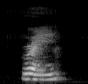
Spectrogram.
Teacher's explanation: Its voice sound, its place of articulation is palato-alveolar, and its manner of articulation is approximate.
